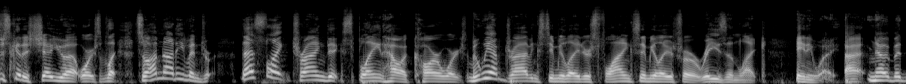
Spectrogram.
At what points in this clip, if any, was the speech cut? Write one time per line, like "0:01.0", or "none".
none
